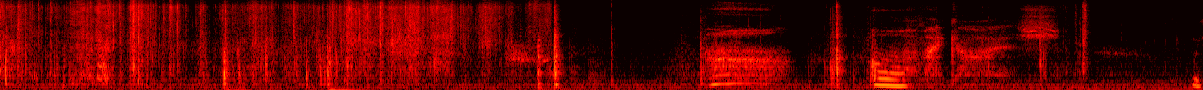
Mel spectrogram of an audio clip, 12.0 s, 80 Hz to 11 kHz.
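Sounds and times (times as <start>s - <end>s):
plastic shrink-wrap crinkling: 0.0s - 5.4s.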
